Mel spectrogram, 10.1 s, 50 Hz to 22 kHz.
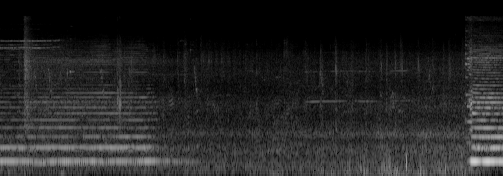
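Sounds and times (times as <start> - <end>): train horn blast: 0.0 - 3.8, 9.3 - 10.0
train running on track: 0.0 - 10.0.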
